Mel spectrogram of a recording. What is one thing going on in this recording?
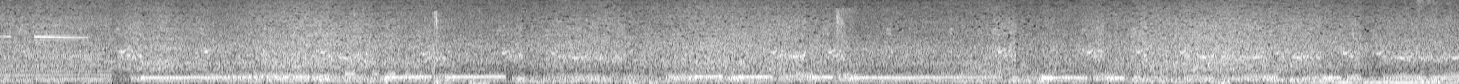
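A sports car engine roars steadily at speed.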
